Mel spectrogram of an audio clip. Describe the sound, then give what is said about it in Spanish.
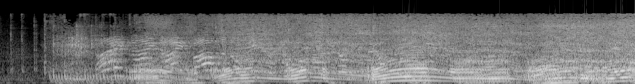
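A chainsaw cuts through cable conduits in a basement during the 1988 action film Die Hard, roaring in after a brief quiet start and revving loudly, its pitch repeatedly climbing and dropping as the blade bites. “El asaltante de largo pelo rubio llega al sótano con una sierra mecánica y corta los tubos conductores de los cables.”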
